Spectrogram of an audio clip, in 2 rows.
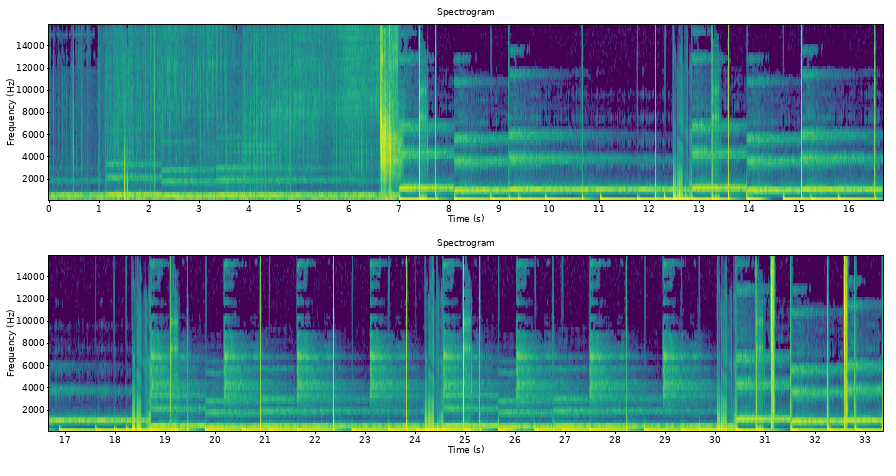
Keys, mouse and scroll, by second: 0.1 click, 1.8-4.4 ctrl+drag, 4.4-6.7 ctrl+drag, 6.7-11.2 ctrl+drag, 11.2 alt+right click, 11.7 alt+click, 12.8 alt+right click, 14.0 click, 16.3 alt+middle click, 16.9-18.8 alt+right drag, 18.8 click, 21.9 click, 25.1 right click, 26.8 click, 27.1 alt+right click, 27.5 alt+click, 28.6 right click, 29.8 click.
